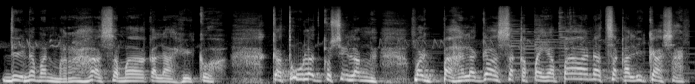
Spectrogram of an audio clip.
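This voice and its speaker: High-voiced old Filipino forest elder. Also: male voice, animated, normal speed. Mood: earnest concern. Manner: earnest, firm, admonishing. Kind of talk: Filipino radio drama acting.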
